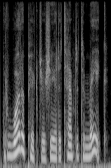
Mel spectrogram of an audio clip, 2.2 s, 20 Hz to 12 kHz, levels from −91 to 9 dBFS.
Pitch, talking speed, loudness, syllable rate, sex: 190 Hz, 245 wpm, -18 LUFS, 6.1 syllables/s, female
